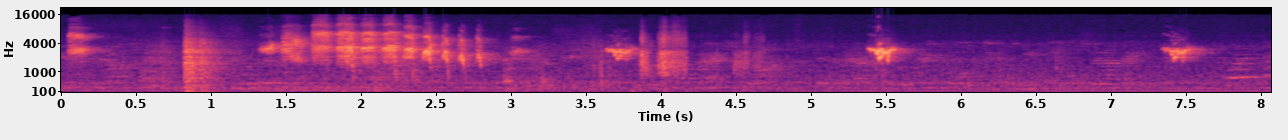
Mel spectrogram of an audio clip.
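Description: Caged pet bird calling: a knock about a second in, then a fast chattering run of notes lasting over a second, followed by short single calls a second or two apart, the loudest about halfway through.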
